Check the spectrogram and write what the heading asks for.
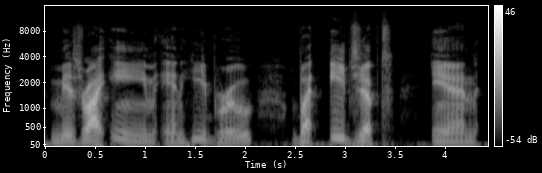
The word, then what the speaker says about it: Mizraim: of Ham's second born son whose name is pronounced misraim in Hebrew but Egypt in English this is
